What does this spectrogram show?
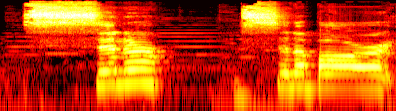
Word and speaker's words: cinnabar: It's like cinnamon, except instead of mon, it's bar, so B-A-R. Okay, thank you. Cinnabar, you know it's a kind of red stone.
